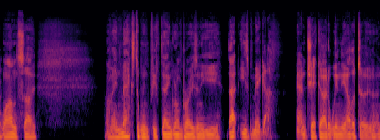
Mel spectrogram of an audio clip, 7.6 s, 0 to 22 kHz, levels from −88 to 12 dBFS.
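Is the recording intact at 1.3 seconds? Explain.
Yes, the audio is intact at 1.3 seconds, with no fault audible at that moment.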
